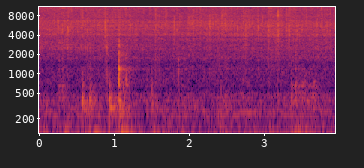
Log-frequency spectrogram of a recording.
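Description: Onions frying in oil for Hyderabadi lamb biryani, a soft, even crackling sizzle at low level with a single brief clink near the start.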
